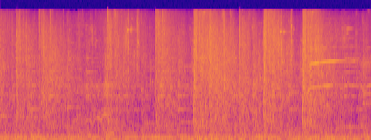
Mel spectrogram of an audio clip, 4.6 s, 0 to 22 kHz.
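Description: Rapid gunfire in Red Dead Redemption 2 during a bank shootout, a dense volley of sharp shots and cracks in irregular bursts over a low rumbling background, loud and close.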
